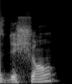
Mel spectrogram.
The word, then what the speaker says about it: Deschamps: Deschamps, uhum.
